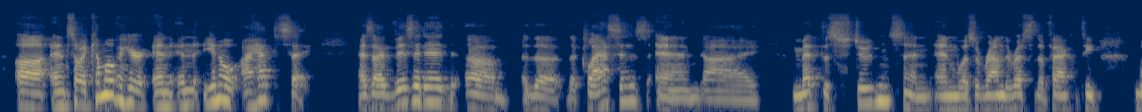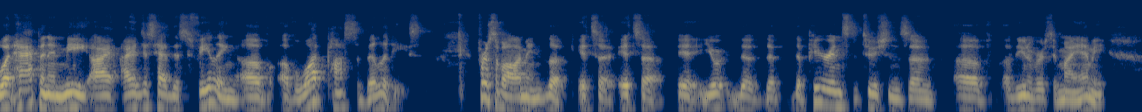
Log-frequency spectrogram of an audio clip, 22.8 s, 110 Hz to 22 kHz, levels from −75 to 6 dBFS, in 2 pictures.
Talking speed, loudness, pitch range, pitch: 195 wpm, -23 LUFS, 115-190 Hz, 140 Hz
